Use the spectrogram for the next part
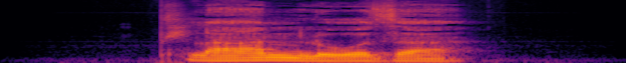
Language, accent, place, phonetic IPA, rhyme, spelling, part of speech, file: German, Germany, Berlin, [ˈplaːnˌloːzɐ], -aːnloːzɐ, planloser, adjective, De-planloser.ogg
- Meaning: inflection of planlos: 1. strong/mixed nominative masculine singular 2. strong genitive/dative feminine singular 3. strong genitive plural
